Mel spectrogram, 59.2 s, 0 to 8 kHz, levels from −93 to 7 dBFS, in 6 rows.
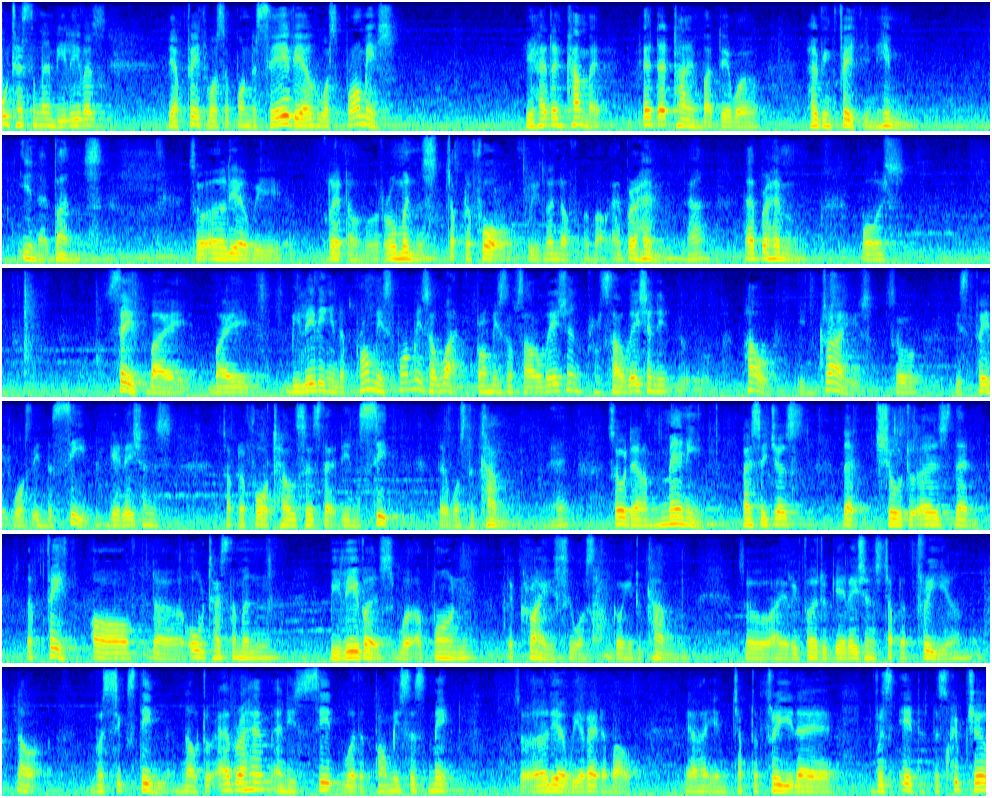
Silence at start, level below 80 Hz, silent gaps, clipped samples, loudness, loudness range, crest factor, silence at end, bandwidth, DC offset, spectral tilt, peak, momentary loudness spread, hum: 0 s; -54 dBFS; none; under 0.1%; -32 LUFS; 5 LU; 22 dB; 0 s; 8 kHz; under 0.1%; -7.5 dB/octave; -10 dBFS; 19 LU; none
